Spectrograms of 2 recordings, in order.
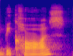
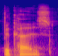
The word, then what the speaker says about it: because: heavy New York accent you might hear Americans say because but that's only New York the rest of America says because this is the normal pronunciation of the word because make the relaxed close sound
